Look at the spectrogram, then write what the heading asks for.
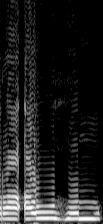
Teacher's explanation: آخر میں یہاں میم ساکن ہے، یہاں بھی حکم ہے اظہار شفوی، ہم میم کو ظاہر کریں گے اور بغیر غنہ سے حکم کو ادا کریں گے · کلمت رأوہم میں یہاں حرف الراء ہے اور اس پہ زبر ہے، تو یہاں راء کا حکم ہے تفخیم، ہمیں اسے بھاری آواز میں پڑھنا ہے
